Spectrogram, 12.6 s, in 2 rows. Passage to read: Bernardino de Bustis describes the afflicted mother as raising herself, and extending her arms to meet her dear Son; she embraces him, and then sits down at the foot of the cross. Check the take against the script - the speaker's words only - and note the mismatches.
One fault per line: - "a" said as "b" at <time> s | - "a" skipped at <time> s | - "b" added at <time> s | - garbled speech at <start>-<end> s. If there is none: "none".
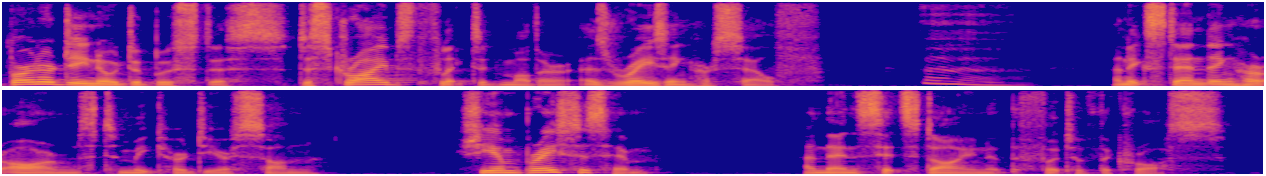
- "the" skipped at 2.1 s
